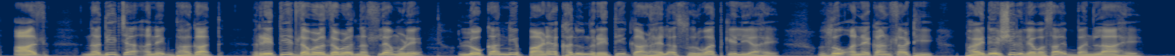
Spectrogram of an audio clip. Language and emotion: Marathi, neutral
